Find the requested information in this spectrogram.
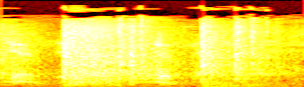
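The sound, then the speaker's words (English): Two sharp, loud metallic smashes about two-thirds of a second apart, each ringing briefly before fading, as an old rusty padlock is struck hard. “Now, wait till I smash this old rusty padlock.”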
